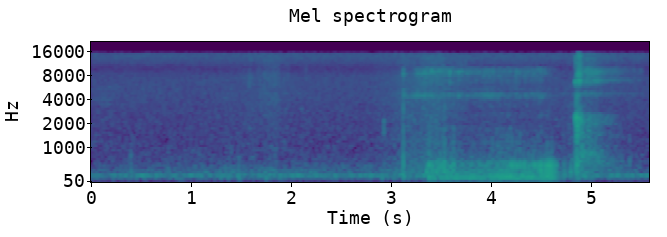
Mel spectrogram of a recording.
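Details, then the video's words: Boston Terrier snoring, a long rough rattling snore building from about 3.3 to 4.7 seconds, followed by a sharp snort, over a constant low hum. "Snoring Boston Terrier"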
